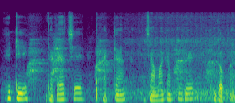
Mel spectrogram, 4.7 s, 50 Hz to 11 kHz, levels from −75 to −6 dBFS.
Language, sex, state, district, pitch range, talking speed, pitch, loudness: Bengali, male, West Bengal, Paschim Medinipur, 130-145 Hz, 90 wpm, 140 Hz, -20 LUFS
